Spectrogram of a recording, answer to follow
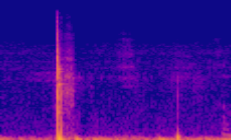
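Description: Two knocks of the climber against the strangler fig's woody trunk and roots. The first, about half a second in, is sharp and loud; the second, near the end, is softer. A low rumble of handling noise runs beneath.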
